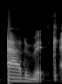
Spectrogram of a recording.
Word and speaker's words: Adamic: Did I just say it wrong? – Adamic. – Adamic. Oh, we practiced three or four times because it looks completely different.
